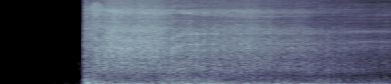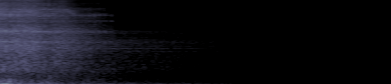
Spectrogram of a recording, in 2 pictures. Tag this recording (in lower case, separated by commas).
boom, explosion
